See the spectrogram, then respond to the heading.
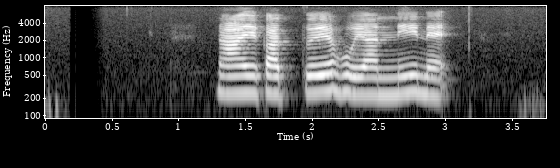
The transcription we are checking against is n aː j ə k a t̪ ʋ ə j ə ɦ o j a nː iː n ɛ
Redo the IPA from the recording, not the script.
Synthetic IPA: n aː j ə k a t̪ ʋ ə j ə ɦ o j a nː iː n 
